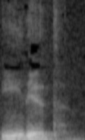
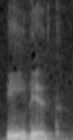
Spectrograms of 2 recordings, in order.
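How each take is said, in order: Both takes have the same delivery.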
